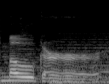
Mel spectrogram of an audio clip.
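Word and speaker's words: Mogr: then to mogger or mocher bow I already forgot how you pronounce it now I get to look okay it is mogger who tells you dredge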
